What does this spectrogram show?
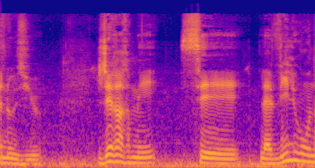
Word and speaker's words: Gérardmer: vient le nom de gérarmé très bonne question mon Flo mon cher Jami je préfère Flo pourquoi prononce-t-on Gérard m non pas Gérard mè et bien il y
